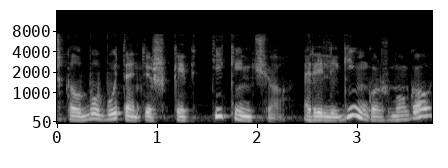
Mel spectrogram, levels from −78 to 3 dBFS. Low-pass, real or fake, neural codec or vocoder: 7.2 kHz; fake; codec, 16 kHz, 16 kbps, FreqCodec, larger model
